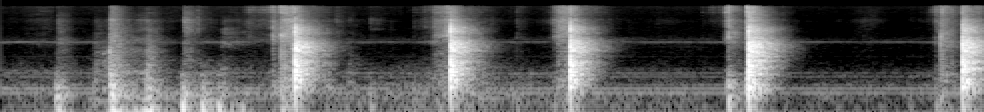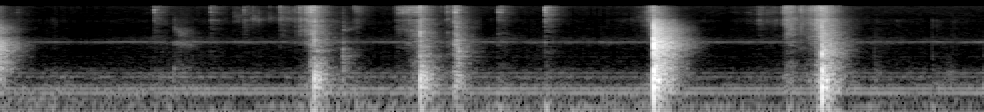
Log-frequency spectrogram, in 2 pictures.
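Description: Kitchen knife cutting an onion on a plastic cutting board: sharp knocks of the blade against the board, irregular and roughly one a second, with a quicker run of cuts in the first two seconds, over a faint steady hum.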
